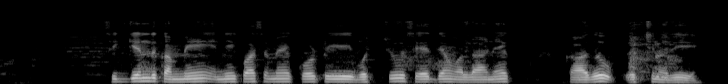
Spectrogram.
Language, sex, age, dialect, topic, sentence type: Telugu, male, 56-60, Southern, agriculture, statement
